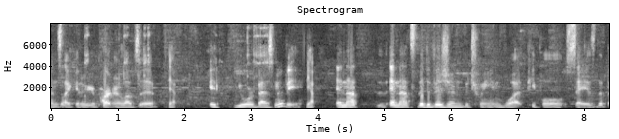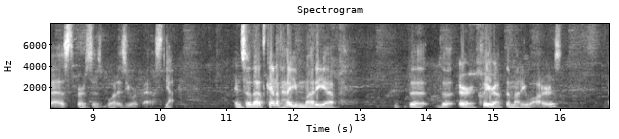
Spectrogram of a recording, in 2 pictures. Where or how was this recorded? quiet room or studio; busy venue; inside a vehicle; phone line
busy venue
